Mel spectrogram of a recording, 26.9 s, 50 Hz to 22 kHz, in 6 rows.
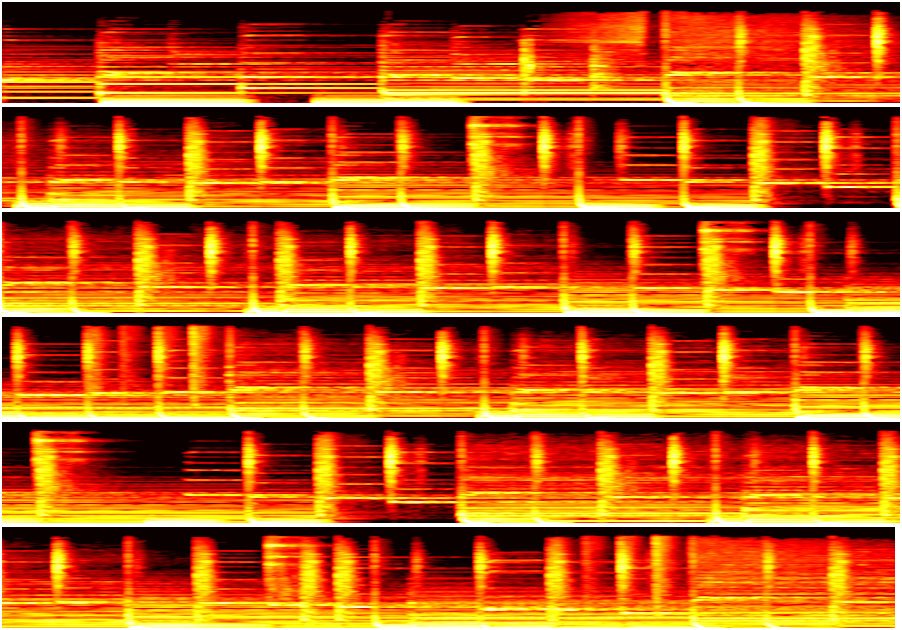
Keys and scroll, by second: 1.6-3.1 typing, 1.9 Return, 5.8 p, 9.4 r, 10.2 Escape, 12.9 d, 14.2 1, 14.5 Return, 14.5 5, 17.6 e.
